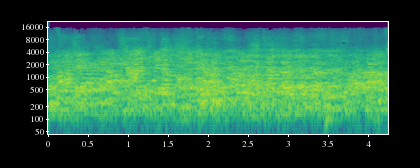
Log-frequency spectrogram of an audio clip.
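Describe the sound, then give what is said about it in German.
A steady, dense murmur of many overlapping voices from about 70 to 80 people fills a hall, with occasional soft laughter rising from the crowd; no single voice stands out. “Geschätzt würde ich sagen, hier sind 70 äh, bis 80 Personen im Saal.”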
